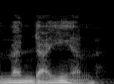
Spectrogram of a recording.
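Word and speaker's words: Mandaean: I believe that the names is pronounced as Mendayin, and supposedly they're one of the few or the only remaining Gnostic sect.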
